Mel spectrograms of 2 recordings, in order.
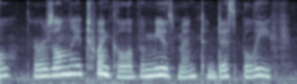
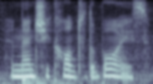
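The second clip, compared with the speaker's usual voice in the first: ordinary delivery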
